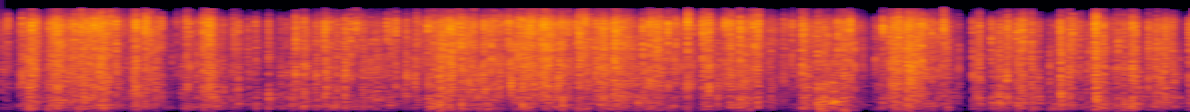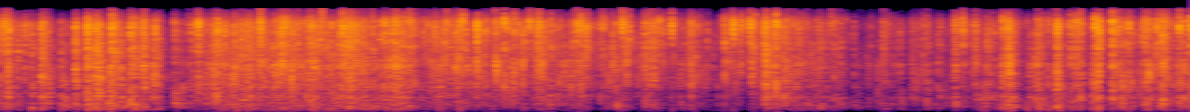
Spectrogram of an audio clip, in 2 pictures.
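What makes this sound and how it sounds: A pink Hubba Bubba foil-plastic bubble gum bag, partly full, is crinkled, squeezed and scratched with long nails and fingers. Dense, bright crackling and rustling continues for the whole clip with no low rumble, in rapid bursts too close together to count.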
